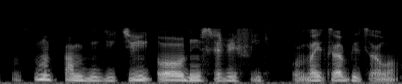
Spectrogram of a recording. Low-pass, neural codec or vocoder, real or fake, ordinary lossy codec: 5.4 kHz; autoencoder, 22.05 kHz, a latent of 192 numbers a frame, VITS, trained on many speakers; fake; none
